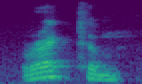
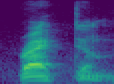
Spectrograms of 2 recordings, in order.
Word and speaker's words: Rectum: Rectum. Rectum. That's what I thought. Yeah. It's pronounced the same. It means the same.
